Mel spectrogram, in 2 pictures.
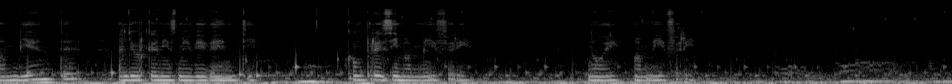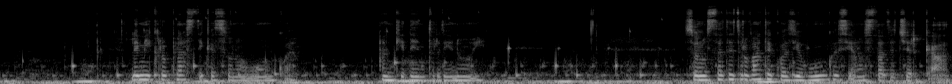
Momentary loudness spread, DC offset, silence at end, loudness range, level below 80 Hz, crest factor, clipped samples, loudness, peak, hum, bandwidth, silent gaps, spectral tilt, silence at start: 11 LU; under 0.1%; 0 s; 5 LU; -34 dBFS; 16 dB; under 0.1%; -29 LUFS; -12 dBFS; none; 14.5 kHz; none; -7.5 dB/octave; 0 s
